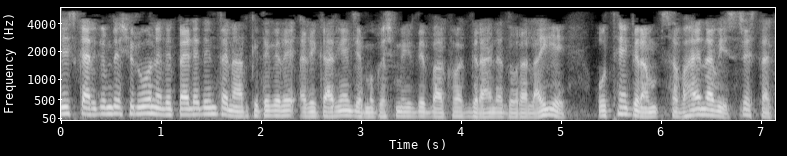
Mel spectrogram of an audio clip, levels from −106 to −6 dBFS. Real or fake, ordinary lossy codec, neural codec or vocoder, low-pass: fake; MP3, 32 kbps; codec, 16 kHz, 6 kbps, DAC; 5.4 kHz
